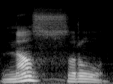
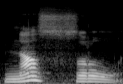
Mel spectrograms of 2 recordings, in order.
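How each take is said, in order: First: The s sound is heavy and thick. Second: The s sound is heavy and thick.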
